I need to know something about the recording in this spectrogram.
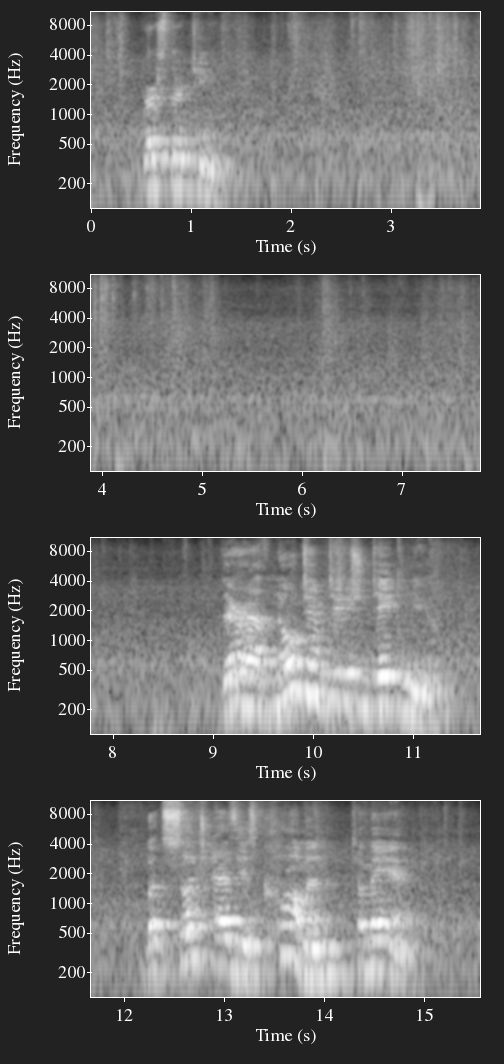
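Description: An older man reads aloud and speaks calmly, close by.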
